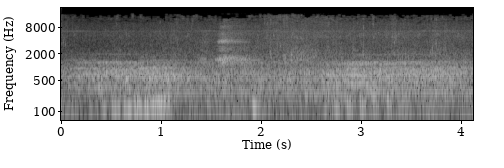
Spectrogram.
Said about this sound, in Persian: شنیدی؟ صدای ماشین آلاته.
